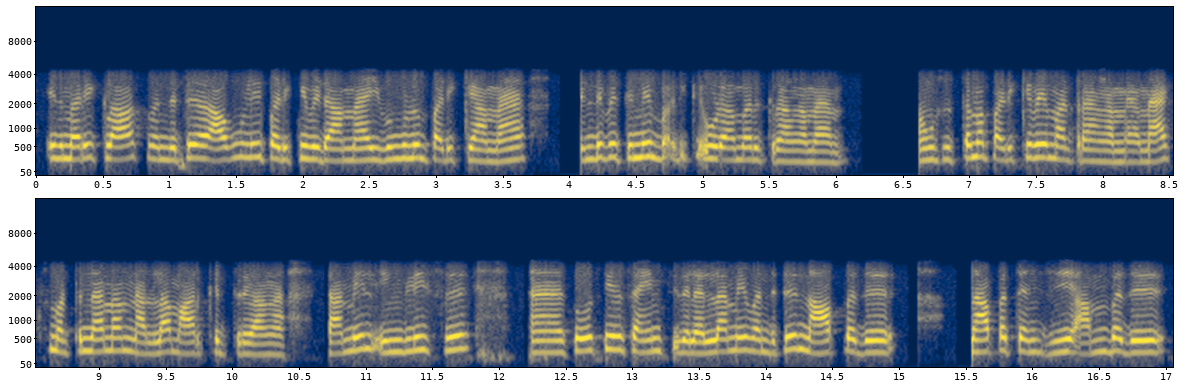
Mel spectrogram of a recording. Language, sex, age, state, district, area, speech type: Tamil, female, 18-30, Tamil Nadu, Mayiladuthurai, urban, conversation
